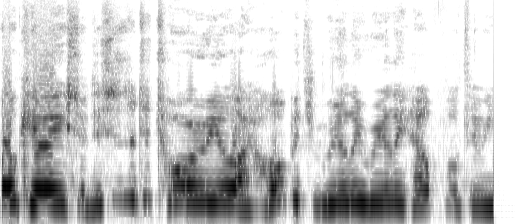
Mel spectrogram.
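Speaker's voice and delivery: small, exaggerated put-on deep voice. Showing how guys in tutorial videos talk: a little deep voice. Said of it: "do a little deep voice here for you".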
